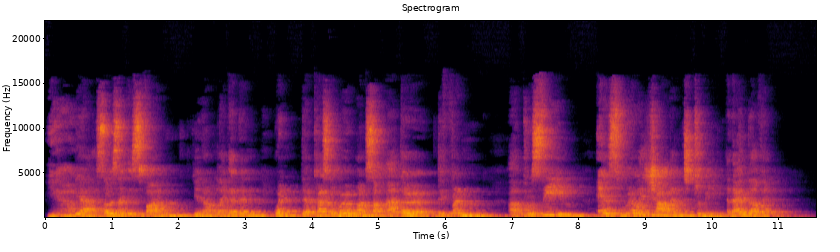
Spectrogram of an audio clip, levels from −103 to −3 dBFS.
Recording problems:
off-mic speech; far
room echo; noticeable; dies away in 1.1 s

